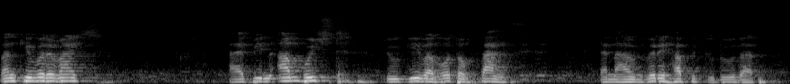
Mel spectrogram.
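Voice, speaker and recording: A man with a medium pitch and ordinary pitch variation speaks at a moderate pace. His voice is somewhat breathy, with long, frequent pauses. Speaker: engineer. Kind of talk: vote of thanks speech.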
